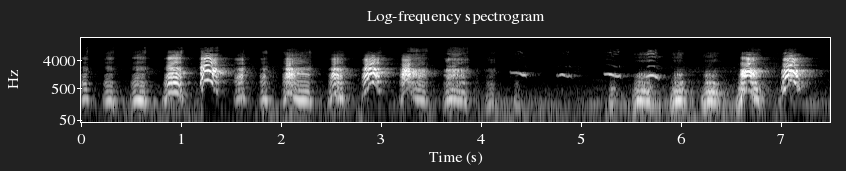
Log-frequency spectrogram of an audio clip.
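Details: Young Sheepadoodle puppies sharing a pen let out a quick run of high, harsh little barks about twice a second, briefly broken by thin whistling whines before the yappy barking resumes.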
